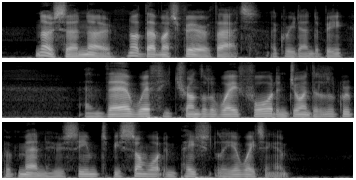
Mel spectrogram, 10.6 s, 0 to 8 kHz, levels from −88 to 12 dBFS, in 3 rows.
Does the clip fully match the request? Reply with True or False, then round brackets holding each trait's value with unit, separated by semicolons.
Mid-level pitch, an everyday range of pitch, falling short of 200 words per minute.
False (105 Hz; 3.4 semitones; 175 wpm)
